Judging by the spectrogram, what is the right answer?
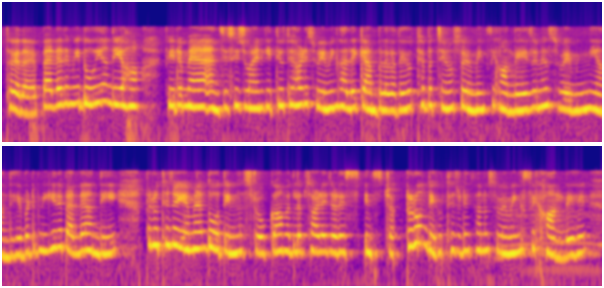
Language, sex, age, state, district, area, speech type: Dogri, female, 30-45, Jammu and Kashmir, Kathua, rural, spontaneous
